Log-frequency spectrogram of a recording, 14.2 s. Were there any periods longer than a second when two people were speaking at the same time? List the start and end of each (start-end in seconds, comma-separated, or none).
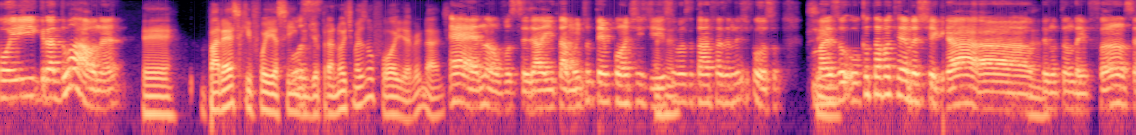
none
